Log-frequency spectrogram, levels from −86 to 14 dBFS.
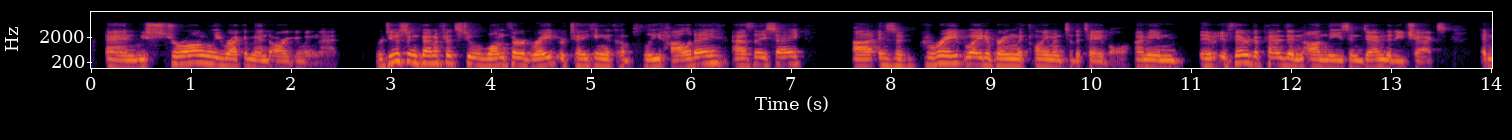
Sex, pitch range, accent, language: male, 125-170 Hz, American, English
